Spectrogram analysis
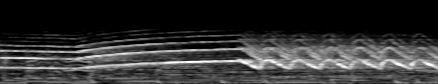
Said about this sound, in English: I know you hear the sirens, so you guys make sure you stay safe, you stay alert.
